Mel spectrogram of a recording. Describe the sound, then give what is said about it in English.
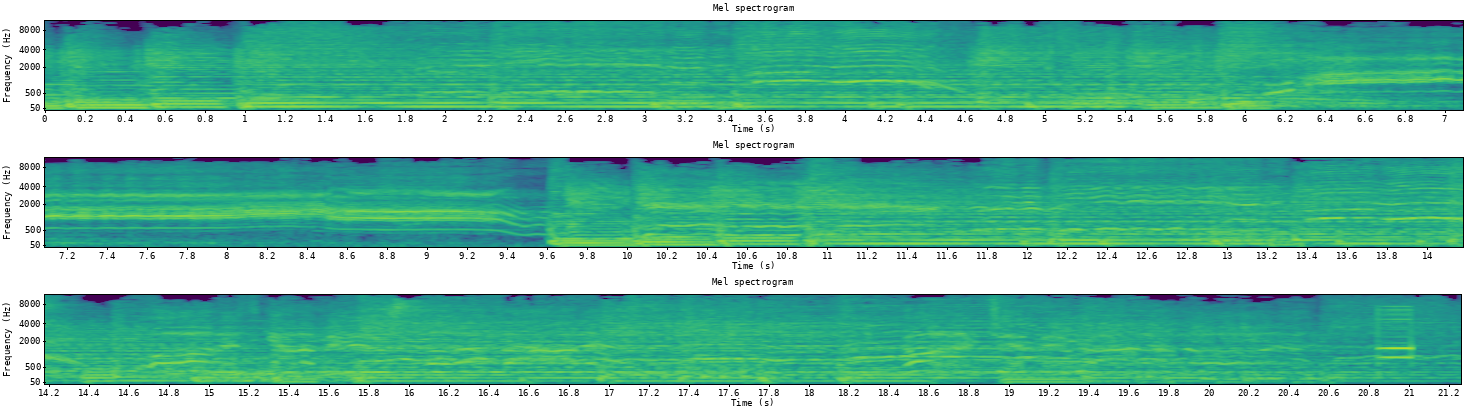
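A loud, dense rock recording of a singer's cover version of a song, where he lets out a long, strained, high-pitched scream that cuts through the full band before the music drives on. “I mean, he probably has the rock and roll's greatest scream throughout that song.”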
